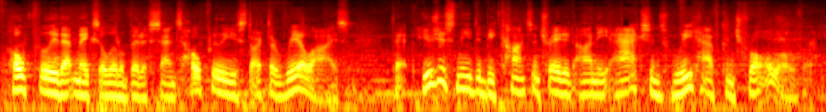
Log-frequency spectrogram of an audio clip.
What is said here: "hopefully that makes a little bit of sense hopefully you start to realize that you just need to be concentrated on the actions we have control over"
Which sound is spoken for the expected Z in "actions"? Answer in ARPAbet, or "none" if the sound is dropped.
Z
